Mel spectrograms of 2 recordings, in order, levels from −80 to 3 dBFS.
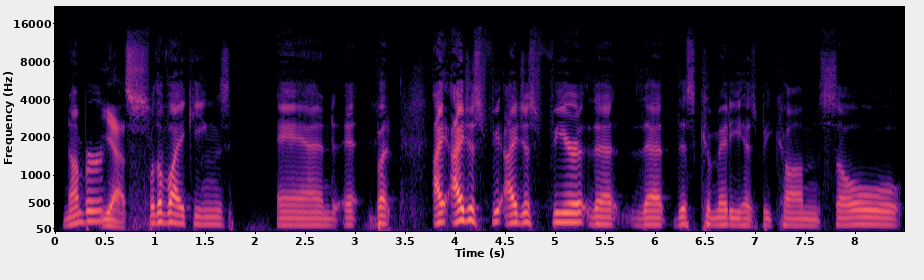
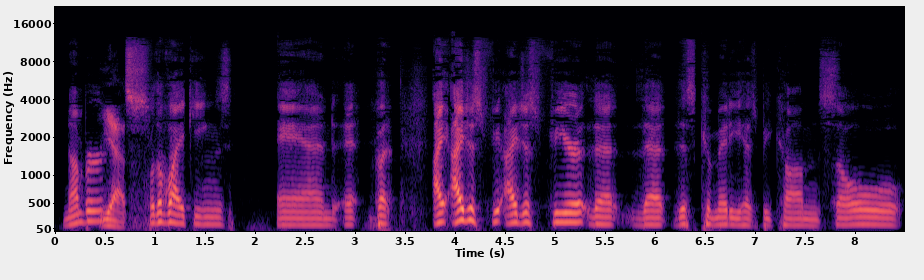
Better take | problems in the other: first | garbled, watery; slightly; nothing above 11.5 kHz

